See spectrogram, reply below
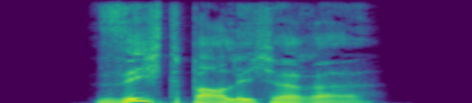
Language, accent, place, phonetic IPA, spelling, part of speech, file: German, Germany, Berlin, [ˈzɪçtbaːɐ̯lɪçəʁə], sichtbarlichere, adjective, De-sichtbarlichere.ogg
- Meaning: inflection of sichtbarlich: 1. strong/mixed nominative/accusative feminine singular comparative degree 2. strong nominative/accusative plural comparative degree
